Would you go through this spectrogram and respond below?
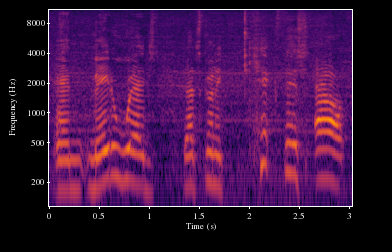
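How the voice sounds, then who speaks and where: A man's voice: sits high, unhurried, warm tone, muffled recording, slight background noise. A man giving casual, practical technical explanations outdoors as a hands-on expert. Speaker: boat rigger, expert guest. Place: outdoors on a boat.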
